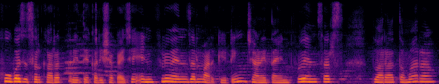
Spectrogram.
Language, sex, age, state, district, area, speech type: Gujarati, female, 30-45, Gujarat, Kheda, rural, spontaneous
